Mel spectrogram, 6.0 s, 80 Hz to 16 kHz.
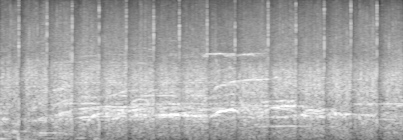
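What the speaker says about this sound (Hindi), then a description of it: "हमारे टॉप 10 के लिए जोरदार तालियां हो जाए" Studio audience on a televised Indian kids' singing show breaks into steady, loud applause that fills the whole stretch, dense clapping with a faint crowd murmur beneath.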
